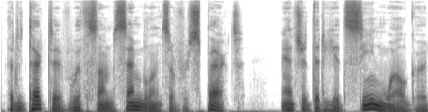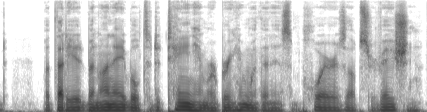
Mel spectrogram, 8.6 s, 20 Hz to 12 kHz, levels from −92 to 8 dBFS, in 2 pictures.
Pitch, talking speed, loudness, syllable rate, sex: 80 Hz, 205 wpm, -20 LUFS, 6.0 syllables/s, male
